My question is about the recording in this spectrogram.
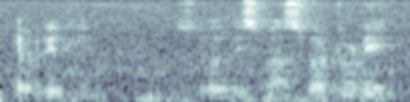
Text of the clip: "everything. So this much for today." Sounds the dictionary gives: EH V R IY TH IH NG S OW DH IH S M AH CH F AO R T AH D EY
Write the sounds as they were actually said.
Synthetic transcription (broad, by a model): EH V R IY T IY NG S OW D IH S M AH S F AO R T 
